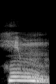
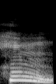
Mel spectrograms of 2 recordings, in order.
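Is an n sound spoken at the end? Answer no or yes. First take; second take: no; no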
